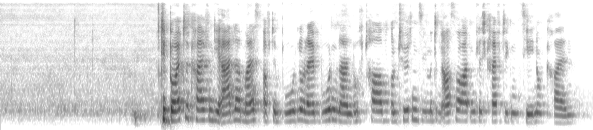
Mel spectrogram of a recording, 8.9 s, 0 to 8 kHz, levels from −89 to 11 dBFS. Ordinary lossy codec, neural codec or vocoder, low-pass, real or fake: none; codec, 16 kHz, 4 kbps, X-Codec, WavLM features, trained on Multilingual LibriSpeech; none; fake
